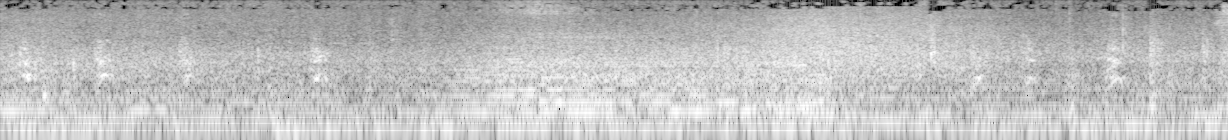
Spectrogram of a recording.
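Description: A car drives slowly around a courtyard, its engine a steady, low rumble mixed with crunching tire noise for the whole stretch. No one speaks.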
